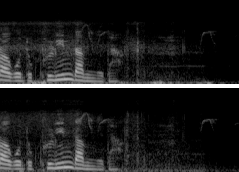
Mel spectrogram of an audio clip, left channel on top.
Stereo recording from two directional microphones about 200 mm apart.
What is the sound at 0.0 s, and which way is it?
Speech, 30° left (ahead or behind).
